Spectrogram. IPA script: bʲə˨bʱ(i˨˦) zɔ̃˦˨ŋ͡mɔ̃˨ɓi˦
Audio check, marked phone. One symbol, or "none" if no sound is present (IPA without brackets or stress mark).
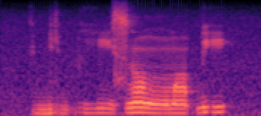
i˦˨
